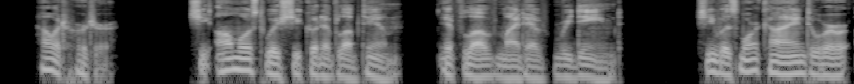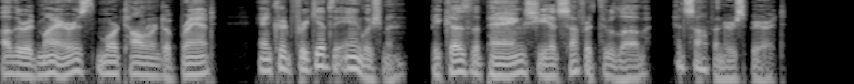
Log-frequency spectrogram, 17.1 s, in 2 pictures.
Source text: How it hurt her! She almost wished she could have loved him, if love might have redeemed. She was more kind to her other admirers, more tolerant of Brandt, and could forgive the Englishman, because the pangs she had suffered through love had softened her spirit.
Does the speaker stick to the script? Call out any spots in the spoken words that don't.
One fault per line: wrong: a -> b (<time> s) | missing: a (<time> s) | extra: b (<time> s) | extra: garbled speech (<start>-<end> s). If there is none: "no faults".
no faults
